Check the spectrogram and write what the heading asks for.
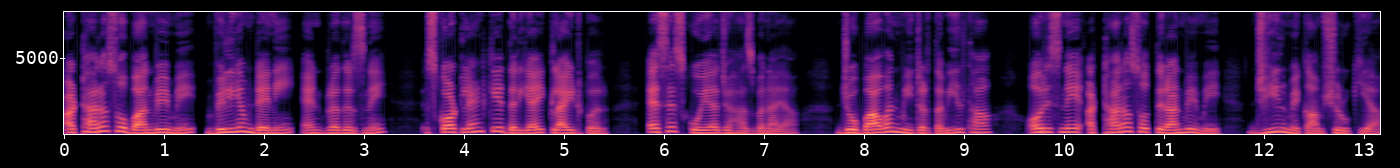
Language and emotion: Urdu, neutral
